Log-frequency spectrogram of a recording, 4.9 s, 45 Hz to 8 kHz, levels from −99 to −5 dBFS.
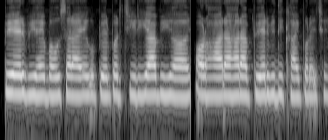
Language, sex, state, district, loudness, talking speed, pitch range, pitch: Bajjika, female, Bihar, Vaishali, -26 LUFS, 220 wpm, 230-240 Hz, 235 Hz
